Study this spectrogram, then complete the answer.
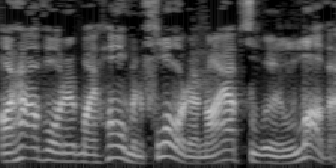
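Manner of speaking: put-on Mid-Atlantic accent. Retelling what a customer at the gun store said: Mid-Atlantic accent.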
